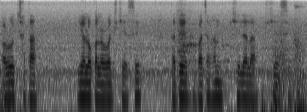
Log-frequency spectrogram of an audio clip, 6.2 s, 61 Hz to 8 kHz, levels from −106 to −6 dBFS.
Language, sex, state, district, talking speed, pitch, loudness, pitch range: Nagamese, male, Nagaland, Dimapur, 155 wpm, 110 Hz, -19 LUFS, 105-110 Hz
